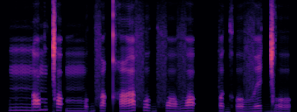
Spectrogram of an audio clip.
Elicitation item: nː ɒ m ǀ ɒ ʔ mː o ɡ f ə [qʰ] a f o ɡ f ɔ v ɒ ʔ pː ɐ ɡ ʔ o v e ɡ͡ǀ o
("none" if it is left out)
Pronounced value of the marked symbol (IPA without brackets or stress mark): qʰ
